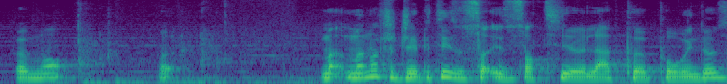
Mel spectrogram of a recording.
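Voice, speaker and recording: A male streamer in casual live-stream chat, talking in a halting way with many restarts and frequent laughs. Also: medium pitch, a little mellow, soft background music.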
